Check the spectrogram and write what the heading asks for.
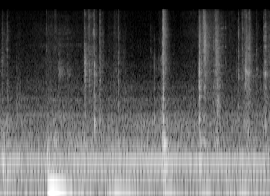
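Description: Trading-card packs and cards being handled on a tabletop: a dull low thump just under a second in, then scattered light clicks and taps.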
